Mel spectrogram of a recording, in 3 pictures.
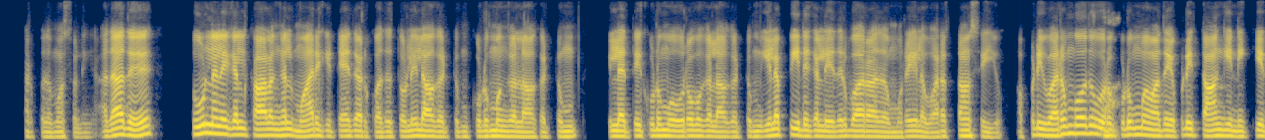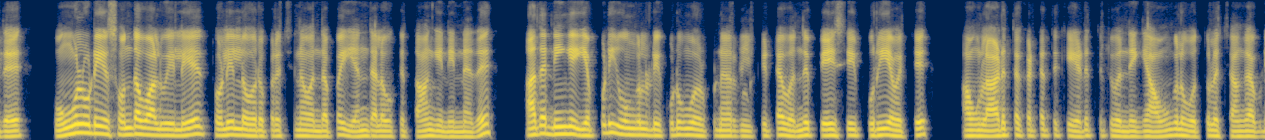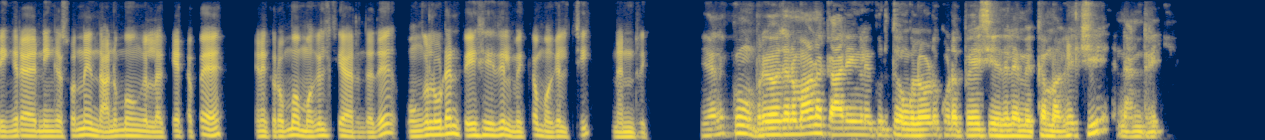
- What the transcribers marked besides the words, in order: other background noise; tapping
- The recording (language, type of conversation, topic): Tamil, podcast, அதிர்ச்சி அல்லது இழப்பு நேரும்போது அதை எதிர்கொள்வதில் உங்கள் குடும்பத்தினரை எப்படி இணைத்துக்கொள்கிறீர்கள்?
